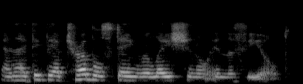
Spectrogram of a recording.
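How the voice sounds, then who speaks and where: A woman therapist hosting a webinar, explaining her methods slowly and casually. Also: fairly low pitch, fairly even intonation, a little mellow, muffled recording.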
